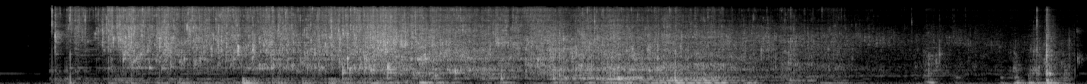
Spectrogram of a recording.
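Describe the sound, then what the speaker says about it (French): Ten litres of raw milk pour into a cooking pot in a heavy, continuous gushing stream that starts abruptly, runs steadily for several seconds, then thins out and splashes to a stop, with no talk. "je vais verser 10 litres de lait cru dans ma marmite"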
